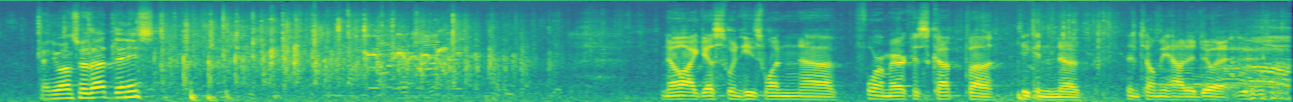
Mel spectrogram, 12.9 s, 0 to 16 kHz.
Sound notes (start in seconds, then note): 2.9 applause and whistling from press conference guests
